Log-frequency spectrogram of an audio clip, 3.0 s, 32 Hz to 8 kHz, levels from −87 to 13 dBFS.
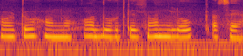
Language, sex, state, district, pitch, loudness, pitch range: Assamese, female, Assam, Sonitpur, 215 Hz, -13 LUFS, 210-220 Hz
